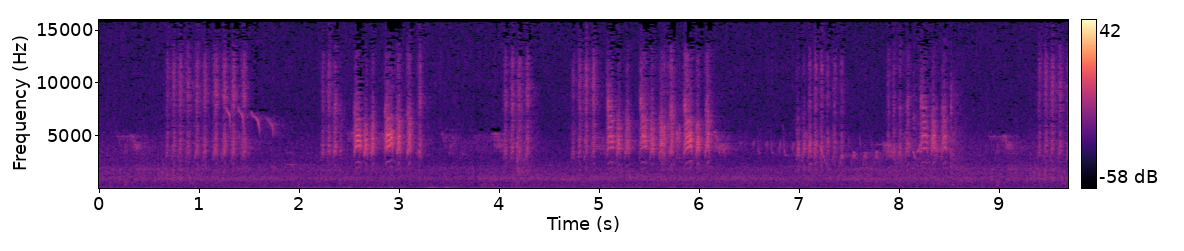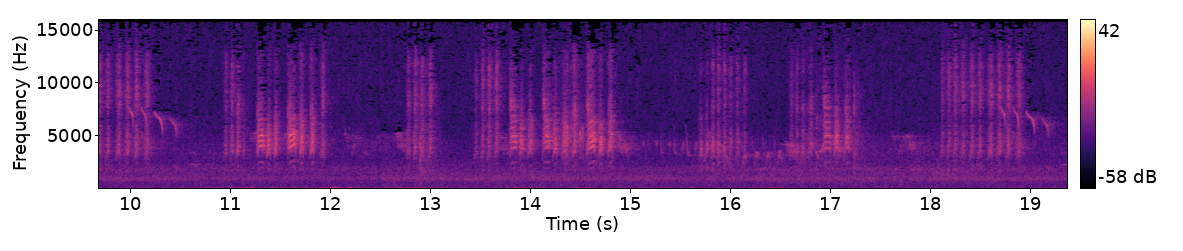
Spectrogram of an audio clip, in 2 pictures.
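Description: A songbird singing short phrases of rapid high notes, repeated every couple of seconds, over a steady low rumble and hiss.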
